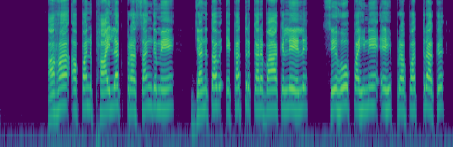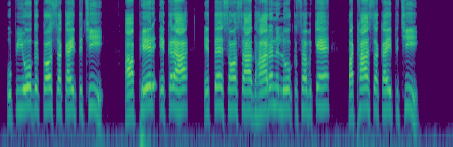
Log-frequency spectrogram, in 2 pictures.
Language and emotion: Maithili, neutral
